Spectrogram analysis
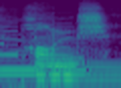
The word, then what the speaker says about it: Sponge: Sponge, the S is silent. Ponge.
